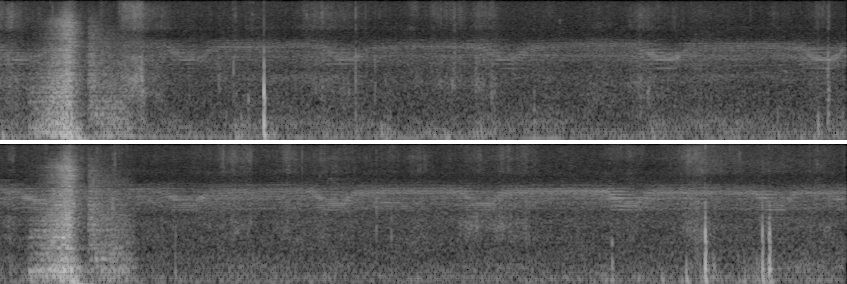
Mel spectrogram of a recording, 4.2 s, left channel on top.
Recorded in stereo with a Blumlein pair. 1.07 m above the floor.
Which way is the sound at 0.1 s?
10° right.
